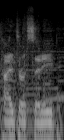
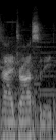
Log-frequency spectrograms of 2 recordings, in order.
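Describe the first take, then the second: First: It is said as two separate words. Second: It is said as one single word. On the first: The speaker calls it right. "right people" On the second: The speaker calls it wrong. "wrong people"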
